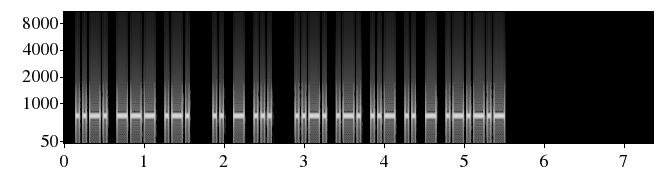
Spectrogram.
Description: Morse code, heard as a keyed tone, about 28 wpm, 700 Hz. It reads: FOR ITS FRUIT.
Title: Sentences from Top 1300 Words 28wpm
